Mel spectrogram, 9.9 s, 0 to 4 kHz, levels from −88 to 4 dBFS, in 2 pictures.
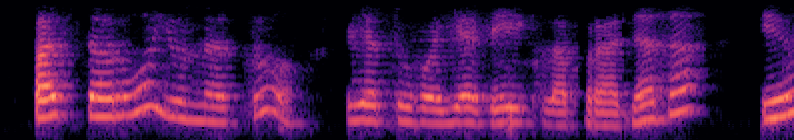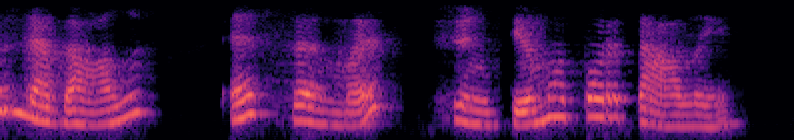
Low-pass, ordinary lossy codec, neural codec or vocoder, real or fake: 3.6 kHz; AAC, 16 kbps; none; real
